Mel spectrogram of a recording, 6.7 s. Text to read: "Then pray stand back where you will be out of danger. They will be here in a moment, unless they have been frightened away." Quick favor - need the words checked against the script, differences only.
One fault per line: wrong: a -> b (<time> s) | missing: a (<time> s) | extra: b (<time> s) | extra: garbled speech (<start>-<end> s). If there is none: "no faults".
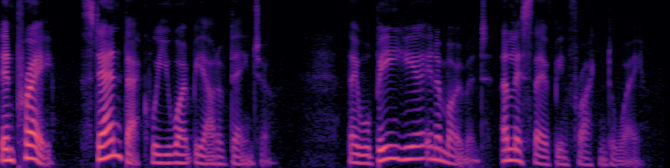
wrong: will -> won't (1.8 s)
